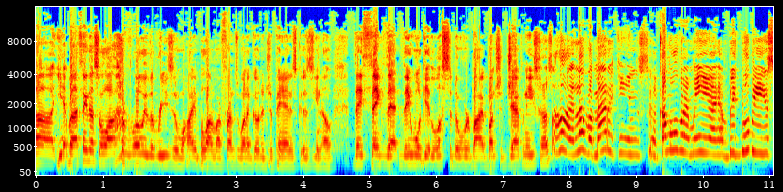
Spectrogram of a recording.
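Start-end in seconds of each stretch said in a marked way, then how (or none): 7.7-11.1 heavy put-on Latin American accent, very high pitched.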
